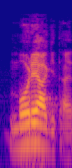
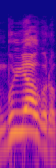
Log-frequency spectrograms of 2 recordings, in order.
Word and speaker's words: 몰약: 근데 성경에는 동방박사가 드린 예물이 황금과 유황과 모략이다 나옵니다. 근데 저는 항상 발음할 때 이 모략이 물약으로 발음이 돼갖고, 지난번에도 대표기도 할 때 황금과 유황과 물약을 주신, 물약은 아니고 모략입니다.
